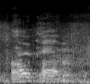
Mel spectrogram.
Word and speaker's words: OPEB: You can see the How do you pronounce it? OPEB? OPEB, yes.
